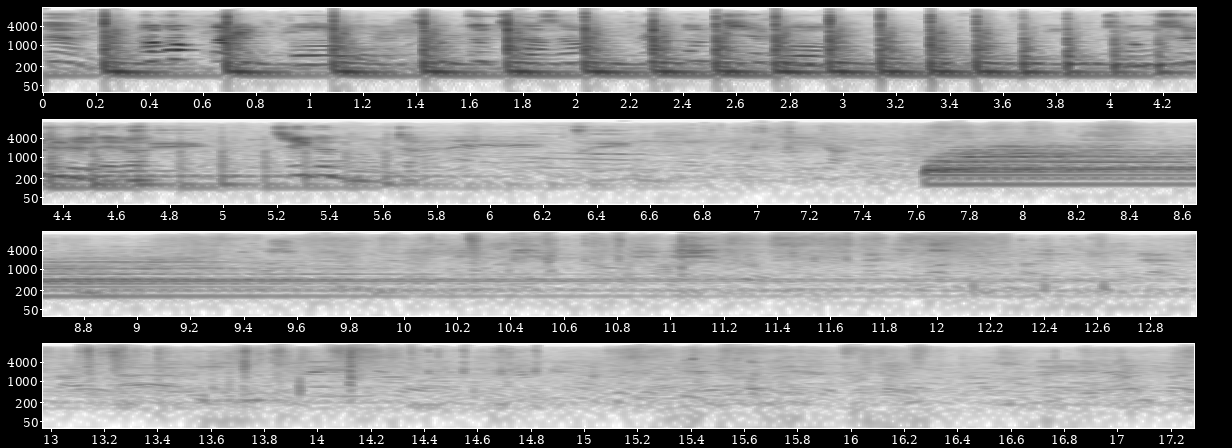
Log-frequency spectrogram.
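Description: Korean traditional percussion: a large gong (jing) and drums struck in a fast roll that speeds up and then fades away. About seven and a half seconds in, a single gong stroke rings out, low and humming, and dies away slowly.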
